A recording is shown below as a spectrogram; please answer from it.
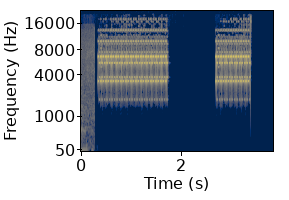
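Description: A telephone ringtone rings in two electronic bursts, a long ring followed after a pause by a shorter one, loud and close in an otherwise quiet Indian household scene.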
